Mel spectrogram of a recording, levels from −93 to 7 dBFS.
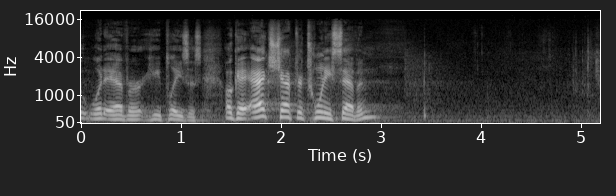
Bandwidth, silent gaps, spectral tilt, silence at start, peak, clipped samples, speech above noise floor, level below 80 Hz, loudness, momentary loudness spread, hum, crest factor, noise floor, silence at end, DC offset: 16 kHz; none; -4 dB/octave; 0 s; -2 dBFS; under 0.1%; 33 dB; -64 dBFS; -24 LUFS; 13 LU; none; 24 dB; -57 dBFS; 0 s; under 0.1%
